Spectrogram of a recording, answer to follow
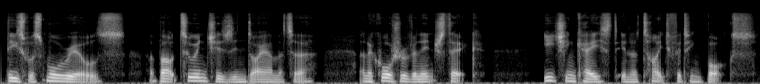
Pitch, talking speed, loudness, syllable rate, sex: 130 Hz, 180 wpm, -18 LUFS, 5.3 syllables/s, male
